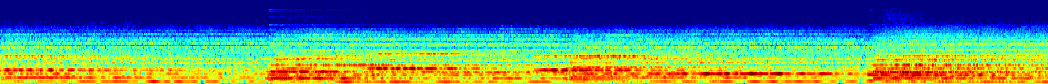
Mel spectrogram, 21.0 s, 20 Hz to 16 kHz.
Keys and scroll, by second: 18.2 a, 20.5 b.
